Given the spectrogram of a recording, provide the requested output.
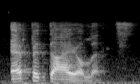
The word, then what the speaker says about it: Epidiolex: Epilidolex. – Epidiolex. – I was close.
